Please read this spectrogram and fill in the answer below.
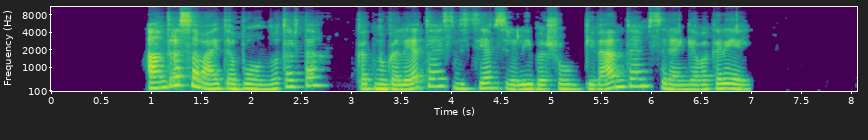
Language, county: Lithuanian, Panevėžys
